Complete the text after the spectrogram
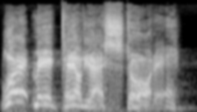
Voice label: Male Dwarf

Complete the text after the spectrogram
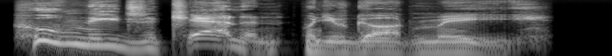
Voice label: Male Human; Jal

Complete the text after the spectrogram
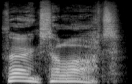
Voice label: Male Night Elf Thanks

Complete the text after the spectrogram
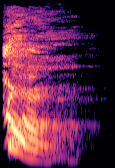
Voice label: Male Human Death

